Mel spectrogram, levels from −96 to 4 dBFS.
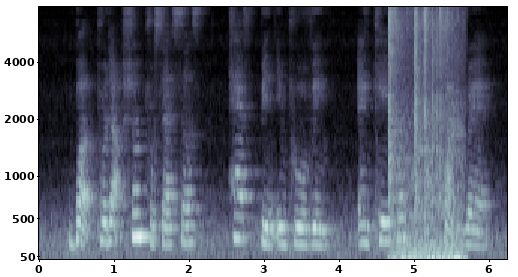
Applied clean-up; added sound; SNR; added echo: none; Coin (dropping); -4 dB; reverberation time 0.2 s.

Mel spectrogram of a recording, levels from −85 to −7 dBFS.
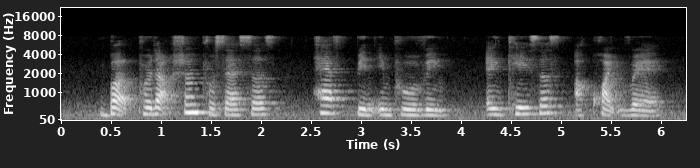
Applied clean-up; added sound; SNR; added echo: none; none; none; none.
